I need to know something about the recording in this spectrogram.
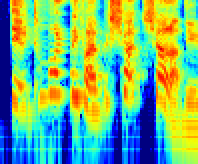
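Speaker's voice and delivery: high scoffing brush-off, retold; mocking disbelief. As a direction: laugh off a silly lowball price. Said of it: "laughs in my face".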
